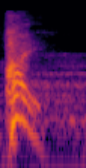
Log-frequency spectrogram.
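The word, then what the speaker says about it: hai (αἱ): That's P-A-S. And then we have a definite article, which is pronounced hai. It's almost like a Japanese word, hai. Only you have to have a sword in your hand. You have to jump and say, hai, hai. That's the word. It's the generic use of the definite article, H-A-I.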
